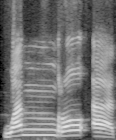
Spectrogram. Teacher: Jangan lupa r-nya dibaca tebal, Teman-teman. Karena ketika ro berbaris fathah maka hukum bacaannya adalah tafkhim yaitu tebal.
